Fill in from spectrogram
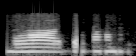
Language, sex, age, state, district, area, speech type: Sindhi, female, 60+, Gujarat, Surat, urban, conversation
